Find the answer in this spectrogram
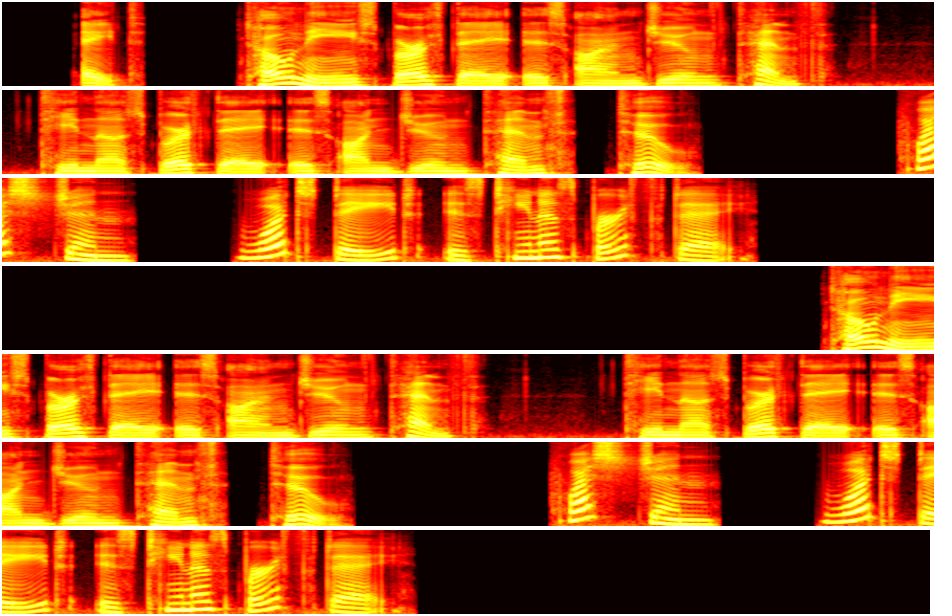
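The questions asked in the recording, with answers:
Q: Question. What date is Tina's birthday?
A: June 10th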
